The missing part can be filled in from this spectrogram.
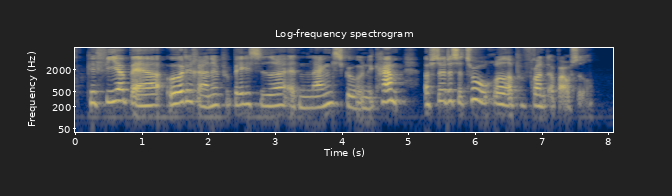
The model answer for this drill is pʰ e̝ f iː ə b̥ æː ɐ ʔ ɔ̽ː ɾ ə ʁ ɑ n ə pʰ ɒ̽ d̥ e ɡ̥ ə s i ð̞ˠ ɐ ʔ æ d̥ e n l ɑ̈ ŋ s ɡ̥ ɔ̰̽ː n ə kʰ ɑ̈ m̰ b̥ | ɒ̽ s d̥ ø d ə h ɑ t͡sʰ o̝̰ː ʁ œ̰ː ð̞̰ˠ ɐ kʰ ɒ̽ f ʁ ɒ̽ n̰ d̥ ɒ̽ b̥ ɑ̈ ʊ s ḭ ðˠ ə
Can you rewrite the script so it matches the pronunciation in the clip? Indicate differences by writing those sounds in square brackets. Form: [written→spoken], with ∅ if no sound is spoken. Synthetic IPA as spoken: pʰ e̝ f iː [ə→ɐ] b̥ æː ɐ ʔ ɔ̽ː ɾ ə ʁ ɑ n ə pʰ ɒ̽ [d̥→b̥] e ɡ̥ ə s [i→iː] ð̞ˠ ɐ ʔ æ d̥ e n l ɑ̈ ŋ s ɡ̥ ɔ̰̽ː n ə kʰ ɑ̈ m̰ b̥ | ɒ̽ s d̥ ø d ə [h→s] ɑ t͡sʰ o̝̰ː ʁ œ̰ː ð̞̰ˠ ɐ [kʰ→pʰ] ɒ̽ f ʁ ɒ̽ n̰ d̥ ɒ̽ b̥ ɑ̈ ʊ s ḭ ðˠ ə

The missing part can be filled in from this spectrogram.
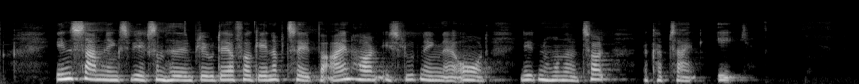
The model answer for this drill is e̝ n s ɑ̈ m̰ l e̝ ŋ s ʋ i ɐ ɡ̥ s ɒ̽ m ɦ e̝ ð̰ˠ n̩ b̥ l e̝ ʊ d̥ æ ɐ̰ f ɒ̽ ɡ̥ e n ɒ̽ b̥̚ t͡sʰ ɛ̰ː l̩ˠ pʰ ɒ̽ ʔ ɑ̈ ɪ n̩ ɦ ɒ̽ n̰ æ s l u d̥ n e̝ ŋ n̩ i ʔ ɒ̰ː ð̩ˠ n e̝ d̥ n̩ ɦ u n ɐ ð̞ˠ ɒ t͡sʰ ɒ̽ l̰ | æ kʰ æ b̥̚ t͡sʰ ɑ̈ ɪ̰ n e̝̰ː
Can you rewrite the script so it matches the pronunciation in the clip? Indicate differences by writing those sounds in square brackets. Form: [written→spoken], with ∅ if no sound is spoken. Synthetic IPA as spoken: e̝ n s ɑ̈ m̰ l e̝ ŋ s ʋ i ɐ ɡ̥ s ɒ̽ m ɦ e̝ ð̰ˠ n̩ b̥ l e̝ ʊ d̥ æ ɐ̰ f ɒ̽ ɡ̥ e n ɒ̽ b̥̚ t͡sʰ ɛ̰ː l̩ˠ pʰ ɒ̽ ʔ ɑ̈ ɪ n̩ ɦ ɒ̽ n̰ [æ→i] s l u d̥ n e̝ ŋ n̩ [i→æ] ʔ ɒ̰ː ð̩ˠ n e̝ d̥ n̩ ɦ u n ɐ ð̞ˠ ɒ t͡sʰ ɒ̽ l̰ | æ kʰ æ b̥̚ t͡sʰ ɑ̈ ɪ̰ n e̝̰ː

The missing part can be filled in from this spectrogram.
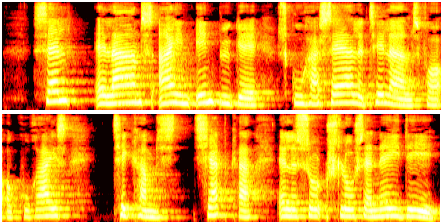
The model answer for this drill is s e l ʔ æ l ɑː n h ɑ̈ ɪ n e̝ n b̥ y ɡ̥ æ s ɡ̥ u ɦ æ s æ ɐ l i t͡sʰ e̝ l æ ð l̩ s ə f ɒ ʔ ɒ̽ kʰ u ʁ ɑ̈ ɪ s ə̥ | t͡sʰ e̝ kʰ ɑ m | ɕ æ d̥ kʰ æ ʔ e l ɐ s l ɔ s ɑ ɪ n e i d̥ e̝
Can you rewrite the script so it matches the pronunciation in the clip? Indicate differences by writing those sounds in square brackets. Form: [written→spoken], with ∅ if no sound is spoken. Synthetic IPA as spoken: s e l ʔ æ l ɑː n [h→s] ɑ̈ ɪ n e̝ n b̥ y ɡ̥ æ s ɡ̥ u ɦ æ s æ ɐ l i t͡sʰ e̝ l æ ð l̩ s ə f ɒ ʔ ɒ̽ kʰ u ʁ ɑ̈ ɪ s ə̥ | t͡sʰ e̝ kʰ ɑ m | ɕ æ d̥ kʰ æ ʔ e l ɐ s l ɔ s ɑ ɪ n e i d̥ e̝

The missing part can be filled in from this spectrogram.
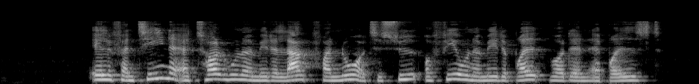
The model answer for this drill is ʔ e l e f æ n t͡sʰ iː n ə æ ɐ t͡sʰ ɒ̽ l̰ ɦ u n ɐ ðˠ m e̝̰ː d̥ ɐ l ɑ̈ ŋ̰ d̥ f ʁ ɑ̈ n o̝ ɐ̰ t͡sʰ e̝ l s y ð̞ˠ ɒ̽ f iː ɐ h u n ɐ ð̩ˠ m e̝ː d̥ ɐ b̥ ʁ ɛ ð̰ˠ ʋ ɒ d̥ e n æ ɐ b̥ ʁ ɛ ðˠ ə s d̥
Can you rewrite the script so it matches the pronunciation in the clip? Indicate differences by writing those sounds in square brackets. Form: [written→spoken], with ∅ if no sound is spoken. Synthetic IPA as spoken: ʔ e l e f æ n t͡sʰ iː n ə æ ɐ t͡sʰ ɒ̽ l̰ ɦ u n ɐ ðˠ m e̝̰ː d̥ ɐ l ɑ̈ ŋ̰ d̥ f ʁ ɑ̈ n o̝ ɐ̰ t͡sʰ e̝ l s y ð̞ˠ ɒ̽ f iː ɐ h u n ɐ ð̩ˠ m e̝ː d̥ ɐ b̥ ʁ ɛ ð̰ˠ ʋ ɒ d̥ e n æ ɐ b̥ ʁ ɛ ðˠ ə s d̥

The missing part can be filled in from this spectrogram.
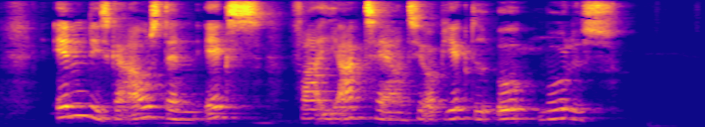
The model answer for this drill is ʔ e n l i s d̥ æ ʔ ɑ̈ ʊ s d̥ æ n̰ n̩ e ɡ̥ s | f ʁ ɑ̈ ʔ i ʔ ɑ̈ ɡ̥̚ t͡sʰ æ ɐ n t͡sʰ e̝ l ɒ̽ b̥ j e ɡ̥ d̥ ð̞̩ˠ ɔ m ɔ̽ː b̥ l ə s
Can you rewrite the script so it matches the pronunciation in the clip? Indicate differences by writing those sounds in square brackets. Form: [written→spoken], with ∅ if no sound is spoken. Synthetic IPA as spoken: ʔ e n l i s [d̥→ɡ̥] æ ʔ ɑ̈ ʊ s d̥ æ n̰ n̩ e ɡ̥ s | f ʁ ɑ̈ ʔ i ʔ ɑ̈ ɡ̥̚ t͡sʰ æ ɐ n t͡sʰ e̝ l ɒ̽ b̥ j e ɡ̥ d̥ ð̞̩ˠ ɔ m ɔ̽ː [b̥→∅] l ə s

